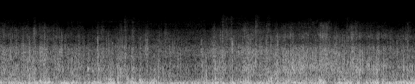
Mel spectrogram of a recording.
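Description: Mountain bike descending a dirt trail at speed: wind rushing on the microphone, tyres rolling over the dirt, and many small rattles and clicks from the bike over rough ground.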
